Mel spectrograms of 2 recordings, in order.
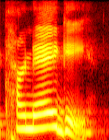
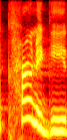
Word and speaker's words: Carnegie: at the and it's very important you pronounce it this way the Carnegie the car not the Carnegie the Carnegie Museum of Art Rachel is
